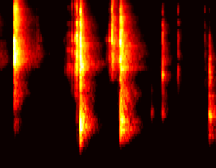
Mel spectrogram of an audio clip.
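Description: Quiet, sharp cracks and short hisses as cans of Innis & Gunn Mangoes on the Run are pulled open, a few crisp pops spaced out with brief fizzing tails.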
